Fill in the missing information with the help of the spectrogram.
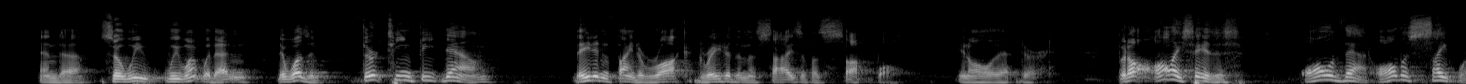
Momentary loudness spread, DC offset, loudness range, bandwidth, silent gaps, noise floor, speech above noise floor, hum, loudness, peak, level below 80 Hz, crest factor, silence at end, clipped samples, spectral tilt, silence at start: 13 LU; under 0.1%; 7 LU; 11 kHz; none; -70 dBFS; 45 dB; none; -26 LUFS; -6 dBFS; -50 dBFS; 20 dB; 0 s; under 0.1%; -7 dB/octave; 0.4 s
